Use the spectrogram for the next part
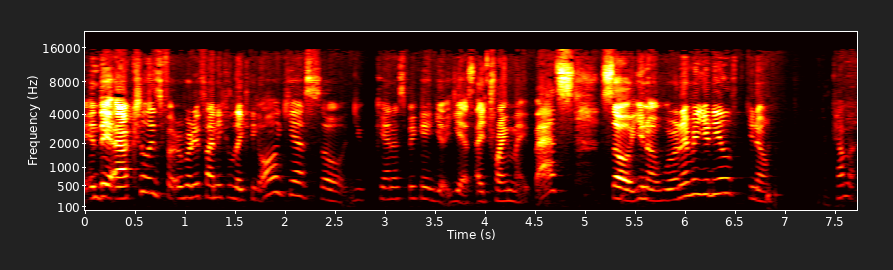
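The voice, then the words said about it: Non-native English, Sofia Vergara-like accent. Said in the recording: “my English is like, you know, I'm like Sofia Vergara English, you know, struggling”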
